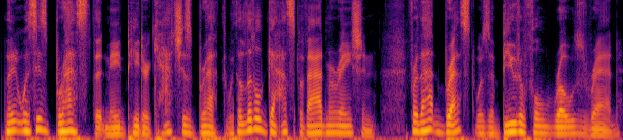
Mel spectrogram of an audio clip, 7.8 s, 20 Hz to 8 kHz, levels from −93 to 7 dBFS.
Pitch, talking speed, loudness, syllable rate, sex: 120 Hz, 195 wpm, -20 LUFS, 4.4 syllables/s, male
